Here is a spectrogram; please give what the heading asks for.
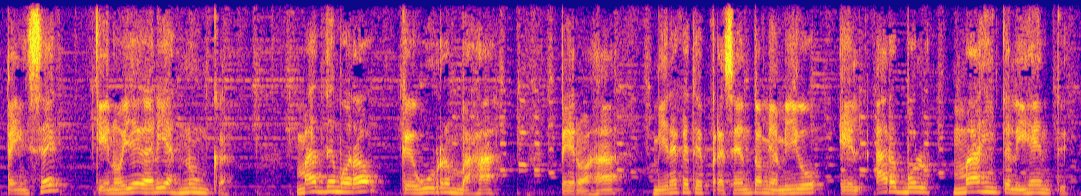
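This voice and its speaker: A man's voice: fairly high pitch, animated, slow, faint music behind. A man playing an easygoing, teasing fellow with a Colombian Caribbean coastal accent in a children's story. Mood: cheerful. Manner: breezy, colloquial, teasing.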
